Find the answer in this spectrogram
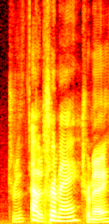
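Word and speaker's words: Tremé: Like, we got, in my other video I posted, we got time to go to Dookie Chase's in, how's it pronounced? Is it Treme? Treme.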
